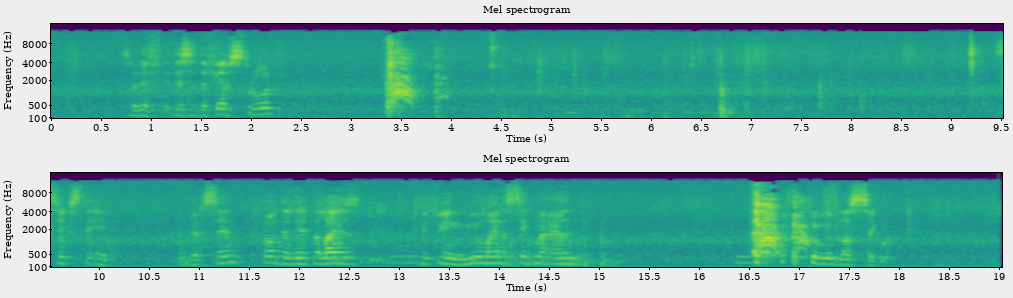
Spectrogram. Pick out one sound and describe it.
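A middle-aged man lectures calmly into a microphone, in pauses.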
